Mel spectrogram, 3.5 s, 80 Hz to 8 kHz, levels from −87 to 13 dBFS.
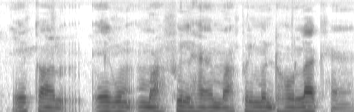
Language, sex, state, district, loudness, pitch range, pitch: Hindi, male, Bihar, Jahanabad, -26 LUFS, 110-120 Hz, 115 Hz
